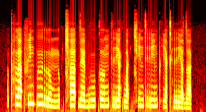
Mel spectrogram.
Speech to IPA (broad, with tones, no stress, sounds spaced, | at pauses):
pʰ l a˦˥ ʔ f i˥˩ n p ɯː˥˩ r o˨˩ m n u˨˩ k̚ t͡ɕʰ aː˦˥ t̚ d ɛː˧ b uː˧ k ɤː˦˥ ŋ k r i˧ a̯ k w a˨˩ k̚ t͡ɕʰ i˦˥ n t r iː˦˥ m pʰ i˨˩ a̯ kʰ r i˨˩ a̯ d a˨˩ k̚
